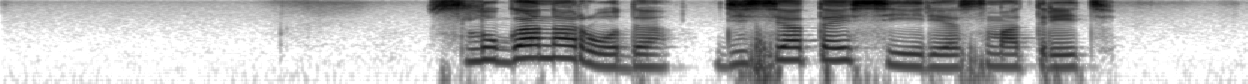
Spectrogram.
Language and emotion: Russian, neutral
